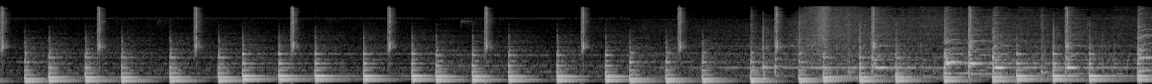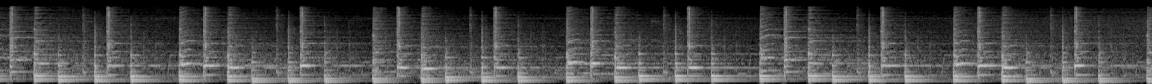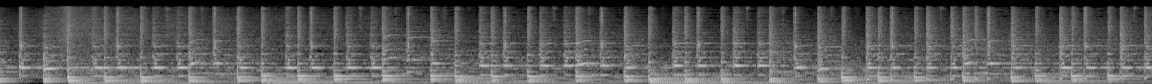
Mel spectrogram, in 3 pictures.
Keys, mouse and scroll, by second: 0.1 s, 0.4 g, 0.5 x, 1.2 s, 2.6 g, 2.7 z, 3.8 x, 4.3 s, 4.9 g, 7.8 x, 8.8 ctrl+z, 10.0 m, 11.6 g, 11.8 z, 12.9 g, 15.3 y, 16.4 g, 16.4 y, 18.9 shift+d, 24.2 ctrl+z, 24.4 ctrl+z, 24.5 ctrl+z, 24.7 ctrl+z, 25.7 y, 26.3 g, 26.3 x, 33.5 g, 33.6 z.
